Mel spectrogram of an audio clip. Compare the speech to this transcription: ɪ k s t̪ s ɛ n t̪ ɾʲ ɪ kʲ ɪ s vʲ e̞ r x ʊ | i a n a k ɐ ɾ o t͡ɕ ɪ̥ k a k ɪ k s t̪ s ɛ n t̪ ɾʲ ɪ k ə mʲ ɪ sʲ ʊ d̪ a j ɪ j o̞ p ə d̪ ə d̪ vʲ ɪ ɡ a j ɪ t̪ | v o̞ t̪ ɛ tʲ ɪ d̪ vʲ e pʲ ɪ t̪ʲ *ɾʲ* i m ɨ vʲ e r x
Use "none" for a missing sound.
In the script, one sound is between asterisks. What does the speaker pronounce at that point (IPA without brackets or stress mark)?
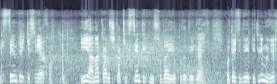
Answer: lʲ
